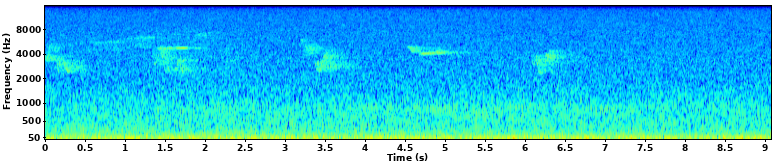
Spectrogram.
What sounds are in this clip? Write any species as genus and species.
Vireo olivaceus, Setophaga virens, Buteo platypterus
